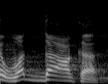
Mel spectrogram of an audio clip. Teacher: ودعک, ودع میں واو ہونٹوں کی گولائی سے, دال مشدد ہے ذرا رک کر ادا کریں گے. عین حلق کے درمیان والی حصے سے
